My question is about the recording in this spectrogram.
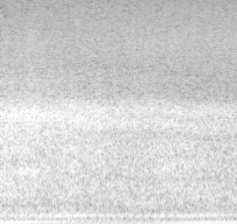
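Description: Steady low hum with an even hiss beneath it.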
